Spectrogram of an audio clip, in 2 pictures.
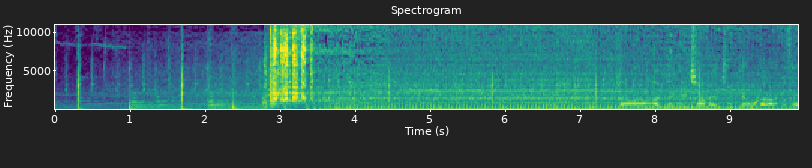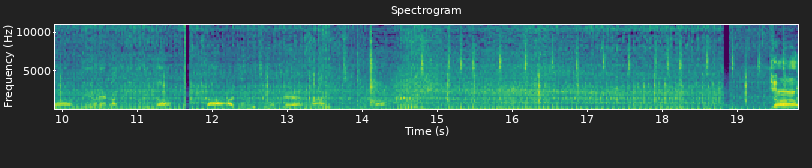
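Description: A Benelli Imperiale 400 ABS motorcycle engine cranks and catches after a few seconds, then settles into a steady, loud idle that runs on with light clatter.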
